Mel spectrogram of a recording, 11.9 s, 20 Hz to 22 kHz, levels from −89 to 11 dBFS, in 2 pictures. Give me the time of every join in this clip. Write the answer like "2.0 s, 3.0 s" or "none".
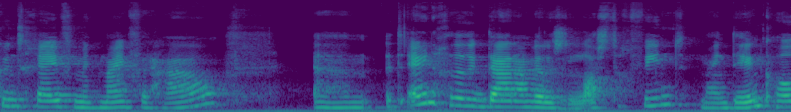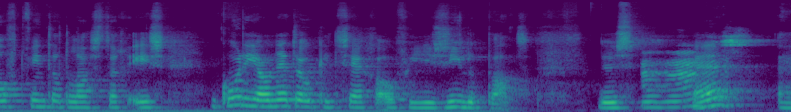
none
